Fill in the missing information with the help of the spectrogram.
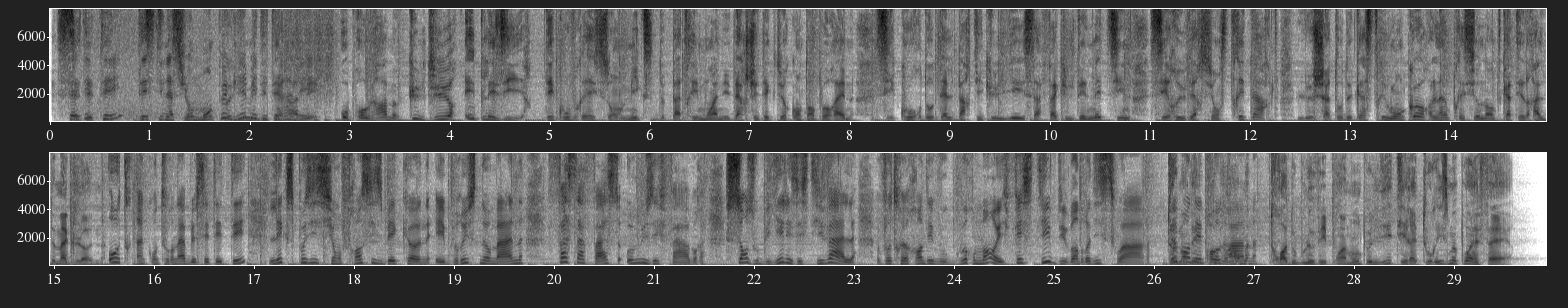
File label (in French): spot radio; montpellier; fb herault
